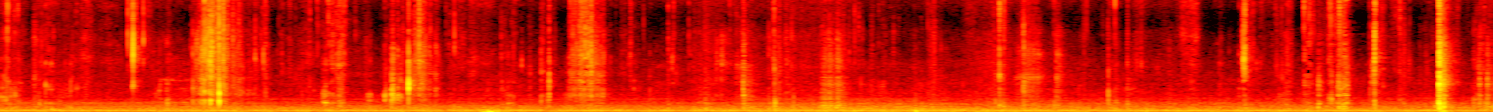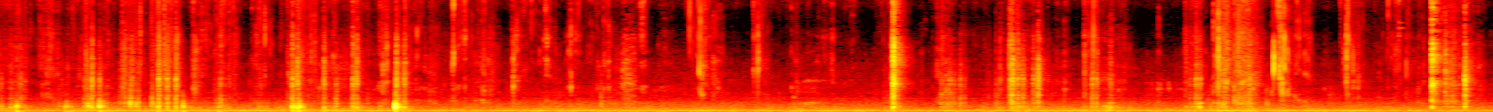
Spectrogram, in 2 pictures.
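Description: A person chewing and biting into thin-crust pizza: irregular, short, sharp crunches and mouth clicks throughout.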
